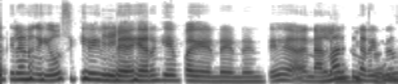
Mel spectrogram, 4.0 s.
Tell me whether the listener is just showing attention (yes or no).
yes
